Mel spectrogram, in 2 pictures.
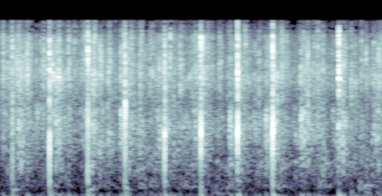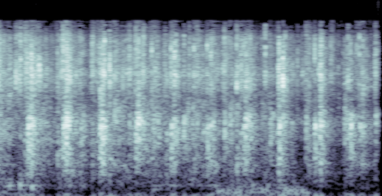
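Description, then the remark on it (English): A small group at a barbecue lunch in Texas on a spring day applauds to thank the man who cooked the barbecue, with a few sharp, loud claps standing out early before the clapping settles into a steady, softer patter of many hands for several seconds. “Let's give him a round of applause for that because it's really good, yeah.”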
